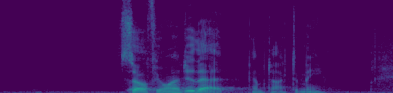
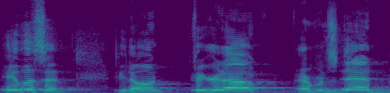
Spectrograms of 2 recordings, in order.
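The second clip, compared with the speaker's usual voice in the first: mock prophet warning; 6 semitones higher, 5 dB louder than usual. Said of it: "the prophet would come and be like".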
